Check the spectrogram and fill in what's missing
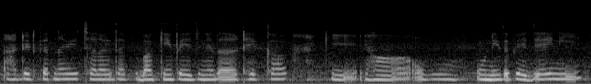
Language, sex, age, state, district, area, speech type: Dogri, female, 18-30, Jammu and Kashmir, Jammu, urban, spontaneous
